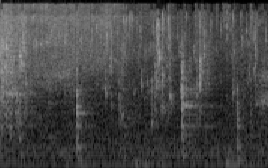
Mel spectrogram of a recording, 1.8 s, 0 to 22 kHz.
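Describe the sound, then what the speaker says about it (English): Water pours into a cooking pan with a close, splashing gush, brief and steady, with a few small clunks. "I'm going to add in a total of 3 cups of water"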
